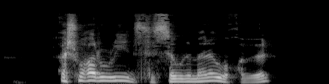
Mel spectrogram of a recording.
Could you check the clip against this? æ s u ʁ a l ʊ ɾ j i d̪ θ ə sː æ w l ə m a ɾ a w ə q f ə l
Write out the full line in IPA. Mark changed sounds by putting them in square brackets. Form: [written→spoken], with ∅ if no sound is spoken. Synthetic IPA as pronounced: æ [s→ʃ] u ʁ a [l→ɾ] ʊ ɾ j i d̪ θ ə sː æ w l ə m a ɾ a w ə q [f→v] ə l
